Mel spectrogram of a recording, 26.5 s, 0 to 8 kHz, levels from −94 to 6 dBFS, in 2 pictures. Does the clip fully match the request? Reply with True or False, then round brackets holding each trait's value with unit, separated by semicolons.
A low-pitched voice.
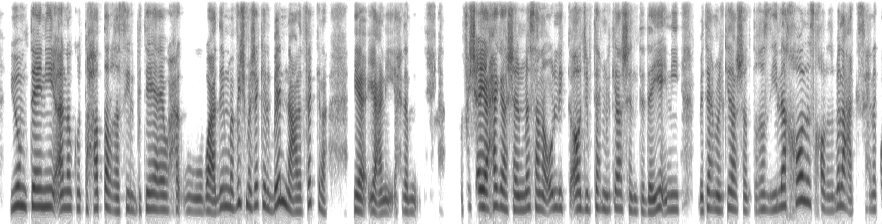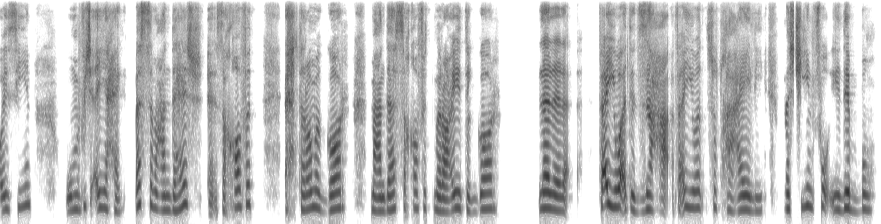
False (210 Hz)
